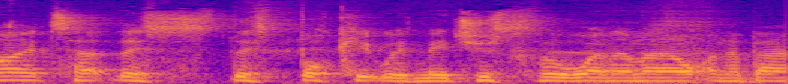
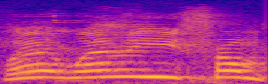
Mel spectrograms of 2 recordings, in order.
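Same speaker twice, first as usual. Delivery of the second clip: puzzled question; 12 semitones higher than usual. Real, not acted. Puzzled by the man's accent.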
